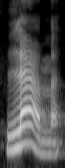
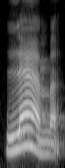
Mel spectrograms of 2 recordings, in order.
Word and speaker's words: lamb: Lamb. B is silent. Lamb.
